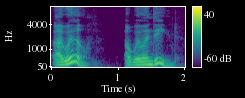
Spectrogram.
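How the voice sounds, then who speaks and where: A woman's voice: low voice, sing-song, a little slow, warm tone, heavily acted. A woman playing a kindly, flustered charity collector in an amateur radio drama, startled and effusive. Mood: astonished.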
